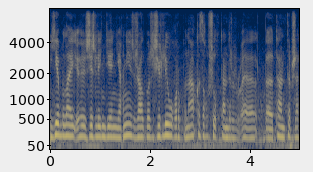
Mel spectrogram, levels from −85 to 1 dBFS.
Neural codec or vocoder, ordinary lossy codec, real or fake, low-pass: codec, 16 kHz, 4 kbps, X-Codec, HuBERT features, trained on LibriSpeech; none; fake; none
